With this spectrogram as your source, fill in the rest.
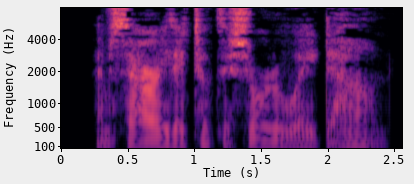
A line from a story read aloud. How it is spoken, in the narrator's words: murmured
